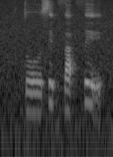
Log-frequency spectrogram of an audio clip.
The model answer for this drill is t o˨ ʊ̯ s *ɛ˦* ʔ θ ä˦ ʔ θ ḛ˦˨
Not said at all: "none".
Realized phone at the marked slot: ɪ˦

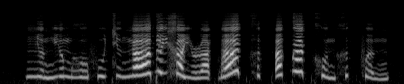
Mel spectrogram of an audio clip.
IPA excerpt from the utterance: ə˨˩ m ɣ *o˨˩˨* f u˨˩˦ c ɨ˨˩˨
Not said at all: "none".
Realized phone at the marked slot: o˨˩˨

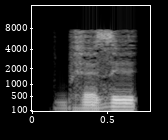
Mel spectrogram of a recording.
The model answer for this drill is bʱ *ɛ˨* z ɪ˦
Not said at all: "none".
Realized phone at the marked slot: ɛ˨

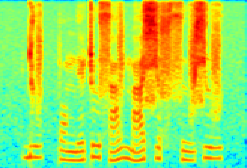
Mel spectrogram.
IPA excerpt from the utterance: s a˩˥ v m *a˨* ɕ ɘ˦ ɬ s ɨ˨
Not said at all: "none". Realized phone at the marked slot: a˩˥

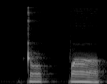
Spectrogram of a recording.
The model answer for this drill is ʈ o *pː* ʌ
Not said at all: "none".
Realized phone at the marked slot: pː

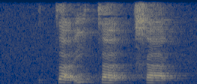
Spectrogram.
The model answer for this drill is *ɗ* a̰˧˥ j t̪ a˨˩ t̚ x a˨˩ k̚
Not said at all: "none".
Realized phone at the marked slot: t̪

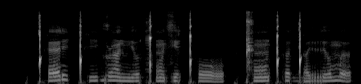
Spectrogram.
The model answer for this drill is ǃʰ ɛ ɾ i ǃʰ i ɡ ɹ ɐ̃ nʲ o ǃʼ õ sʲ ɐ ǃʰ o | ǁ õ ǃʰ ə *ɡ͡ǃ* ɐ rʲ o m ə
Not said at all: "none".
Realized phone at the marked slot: ɡ͡ǃ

